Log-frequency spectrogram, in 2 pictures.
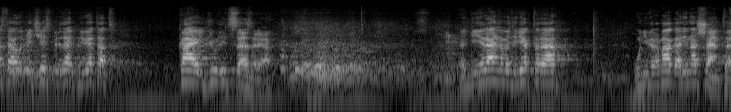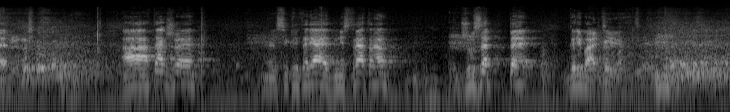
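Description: A man speaks with animation into a microphone in a large hall.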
